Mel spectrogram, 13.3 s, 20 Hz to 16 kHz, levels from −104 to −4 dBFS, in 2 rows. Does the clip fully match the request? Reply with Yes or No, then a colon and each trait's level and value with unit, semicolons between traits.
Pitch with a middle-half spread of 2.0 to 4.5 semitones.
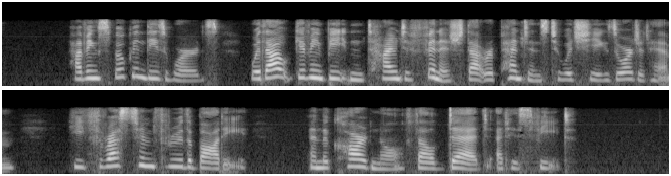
Yes: average, 4.2 semitones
